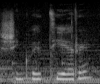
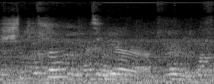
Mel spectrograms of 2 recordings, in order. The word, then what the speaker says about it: Cinque Terre: I've been pronouncing it wrong. It's pronounced Cinque Terre. So not Cinque Terre. How you say it in Italian is Cinque Terre.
